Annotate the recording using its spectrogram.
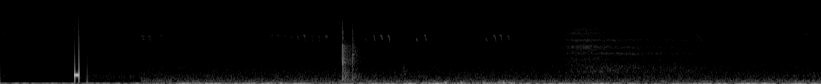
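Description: Quiet room tone with a low steady rumble and faint high chirps. A sharp click comes just under a second in, a second click at about three and a half seconds, and a brief rustle around six seconds.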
